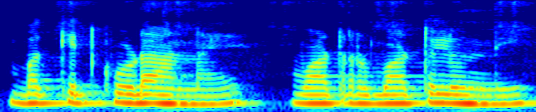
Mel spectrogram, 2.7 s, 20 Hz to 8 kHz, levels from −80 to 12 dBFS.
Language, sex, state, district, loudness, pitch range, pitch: Telugu, female, Andhra Pradesh, Annamaya, -12 LUFS, 180-185 Hz, 180 Hz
